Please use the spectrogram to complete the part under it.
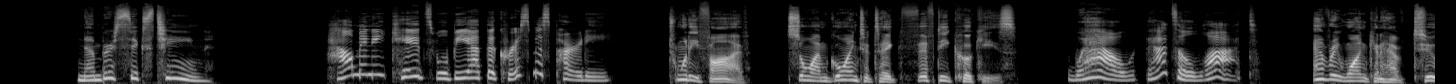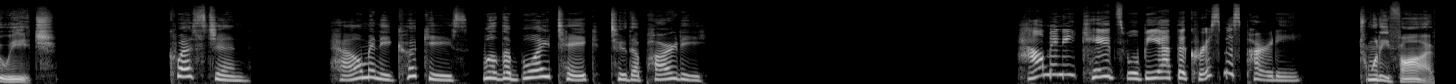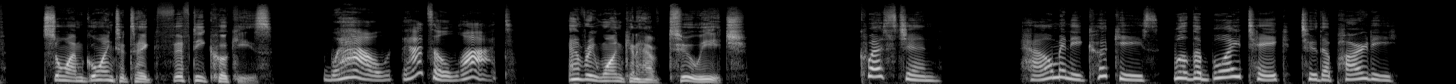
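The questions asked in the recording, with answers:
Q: How many cookies will the boy take to the party?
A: 50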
